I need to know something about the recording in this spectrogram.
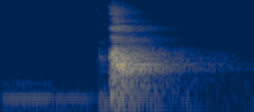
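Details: A single short dog bark, sharp onset with a quick fade, preceded by a faint low hum and followed by silence.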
